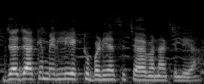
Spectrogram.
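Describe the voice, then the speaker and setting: A woman's voice: fairly high pitch, quick pace, faint music behind, natural voice. A woman playing a chatty, teasing mother-in-law with rustic speech in a comic family skit.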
